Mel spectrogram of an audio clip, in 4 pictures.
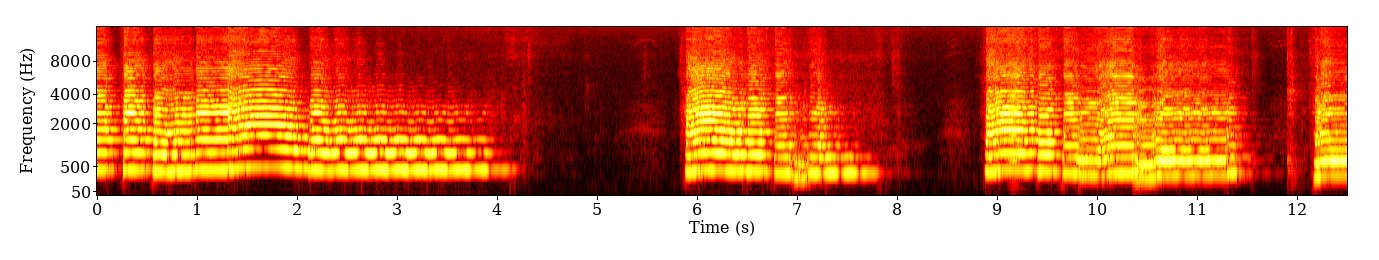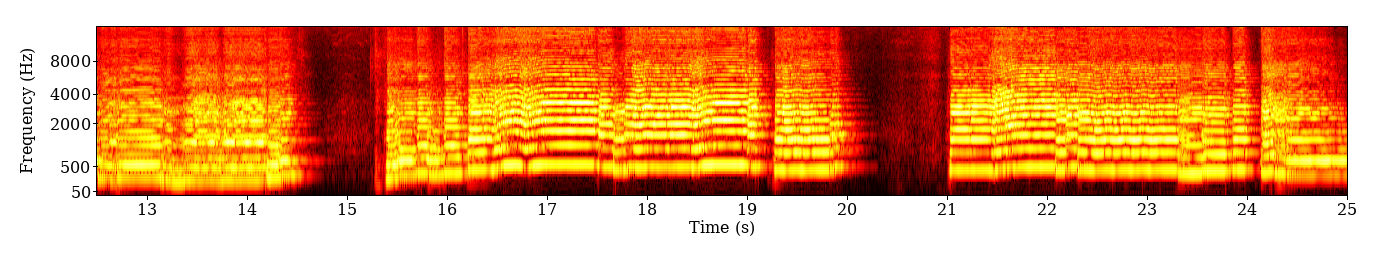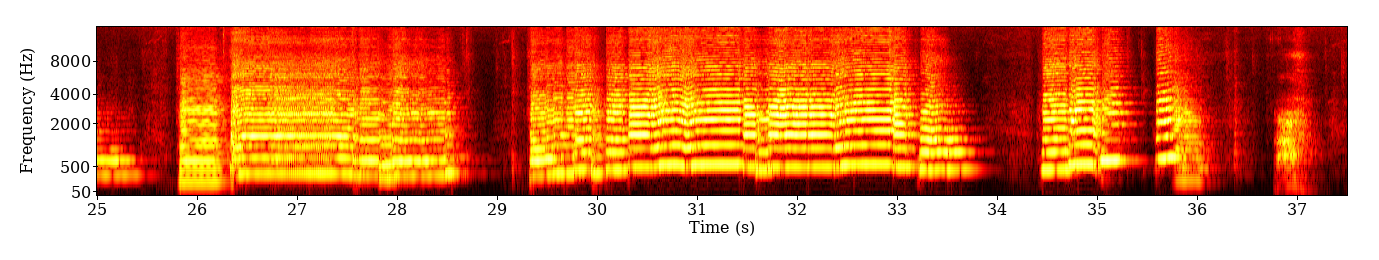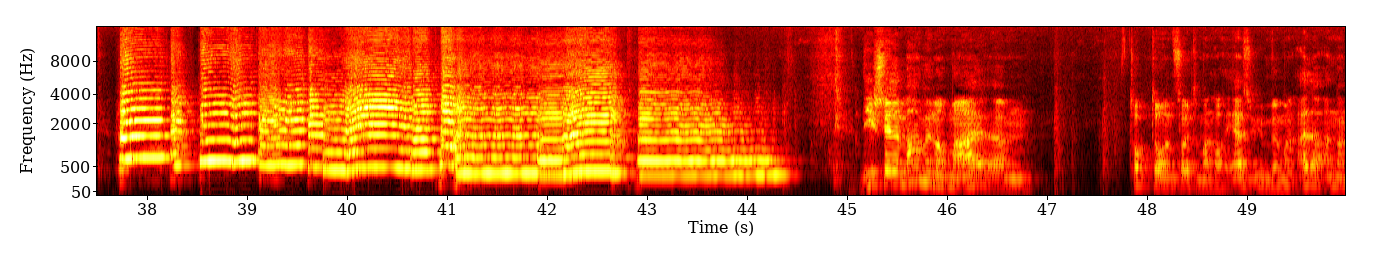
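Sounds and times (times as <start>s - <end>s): saxophone melody: 0.0s - 4.5s, 5.2s - 47.0s
player breaths: 5.2s - 5.8s, 44.6s - 45.1s.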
